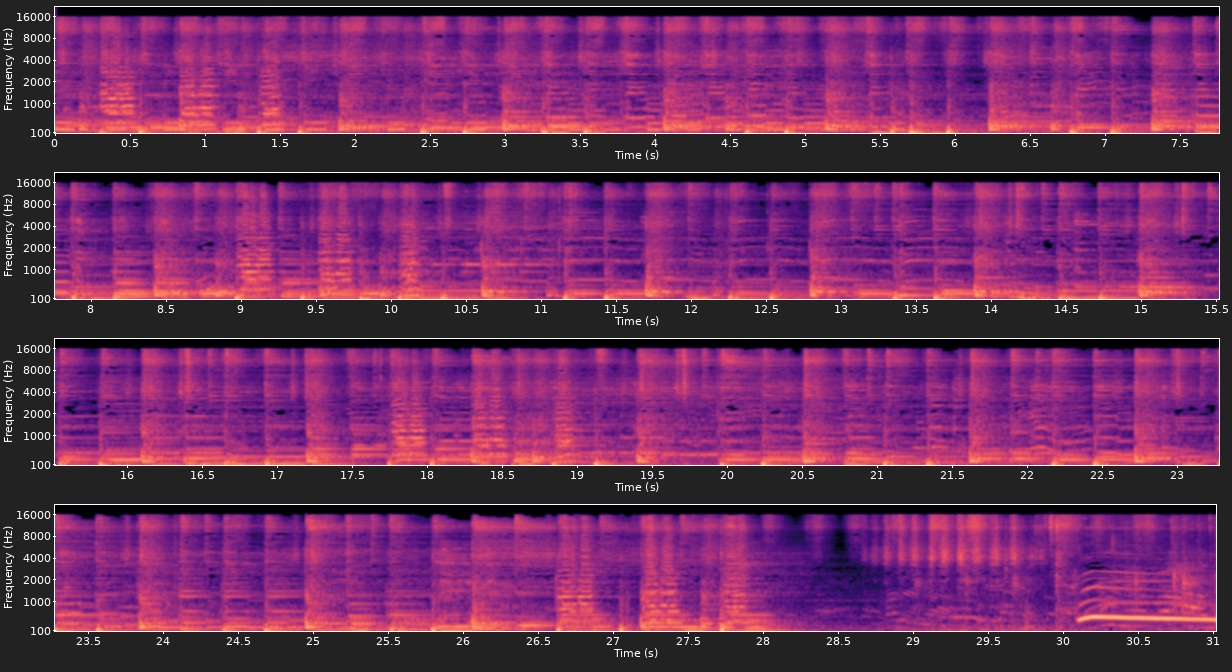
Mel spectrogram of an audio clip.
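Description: A live blues band with a horn section of saxophone, trombone and trumpet, over upright bass and drum kit, playing an instrumental passage. The music stops about two seconds before the end.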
